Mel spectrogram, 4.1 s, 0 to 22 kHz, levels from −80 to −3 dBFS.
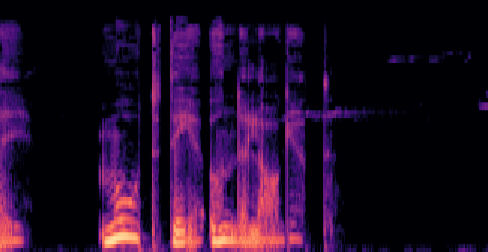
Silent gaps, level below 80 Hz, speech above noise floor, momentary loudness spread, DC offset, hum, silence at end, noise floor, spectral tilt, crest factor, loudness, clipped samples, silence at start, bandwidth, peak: none; -54 dBFS; 52 dB; 19 LU; under 0.1%; none; 1.35 s; -71 dBFS; -7 dB/octave; 16 dB; -20 LUFS; under 0.1%; 0 s; 16 kHz; -6 dBFS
